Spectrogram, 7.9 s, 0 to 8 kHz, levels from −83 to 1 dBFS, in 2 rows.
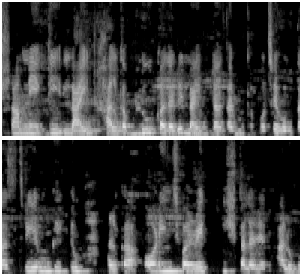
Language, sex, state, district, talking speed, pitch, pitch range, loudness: Bengali, female, West Bengal, Jhargram, 205 wpm, 220 Hz, 205-230 Hz, -19 LUFS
